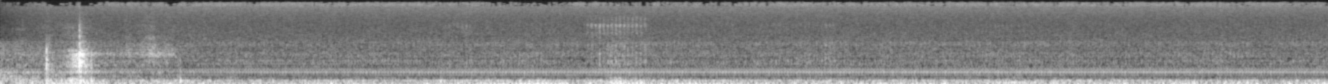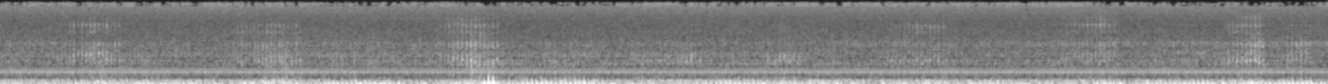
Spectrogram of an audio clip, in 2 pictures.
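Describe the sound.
A black cat purring steadily and softly in a continuous low rumble, alone and unbroken, with a faint constant hum beneath it.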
